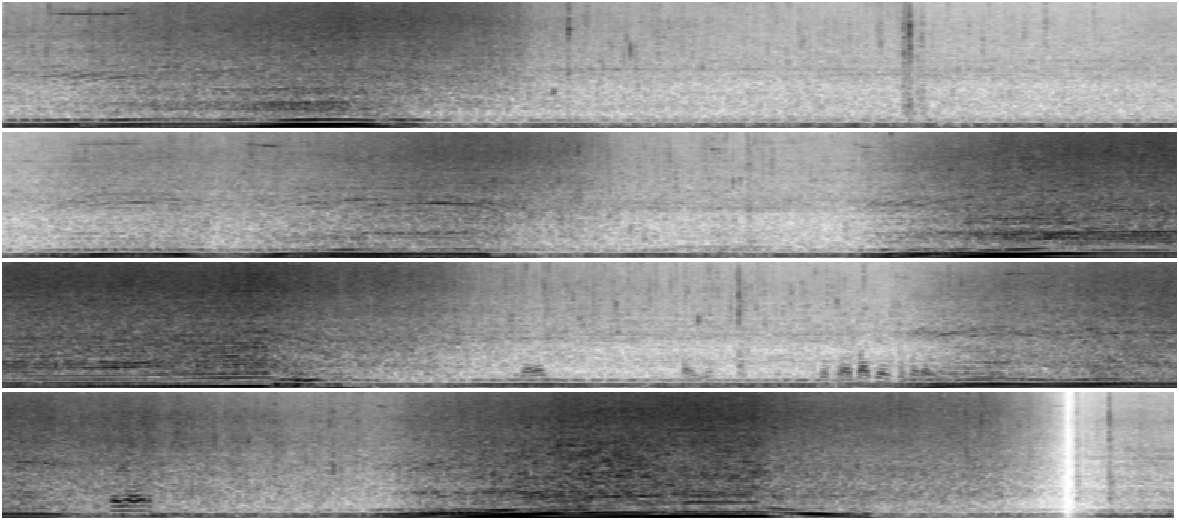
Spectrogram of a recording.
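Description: Jeep Wrangler's engine revving hard in about five separate bursts, each rising and falling in pitch, with a hiss of spraying mud and water as the tyres spin in a deep mud pit.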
